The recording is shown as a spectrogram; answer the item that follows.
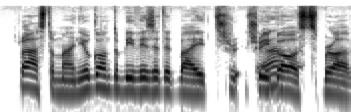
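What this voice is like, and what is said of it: Put-on Rasta-style accent. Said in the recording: “I wouldn't do the accent... You sound like Nico out of GTA.”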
